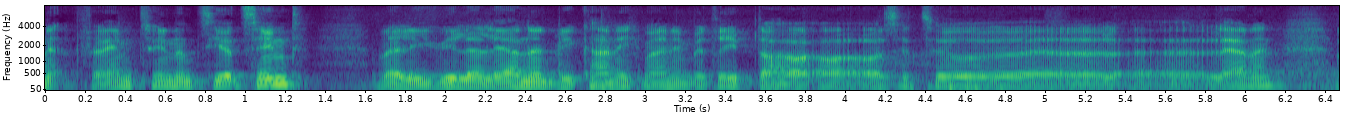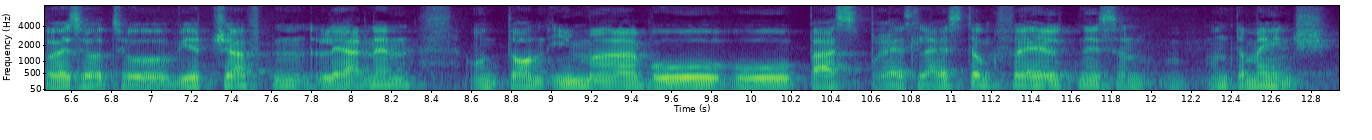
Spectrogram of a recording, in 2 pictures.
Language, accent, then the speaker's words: German; Salzburg Land, Austria; ich im Salzburger Land aufgewachsen bin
